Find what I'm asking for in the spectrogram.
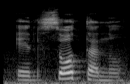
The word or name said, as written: el sotano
